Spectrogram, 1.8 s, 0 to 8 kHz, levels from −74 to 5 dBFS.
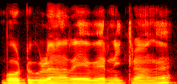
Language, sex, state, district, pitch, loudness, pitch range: Tamil, male, Tamil Nadu, Kanyakumari, 130 Hz, -15 LUFS, 130-135 Hz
